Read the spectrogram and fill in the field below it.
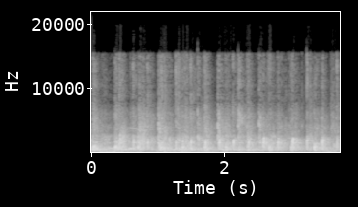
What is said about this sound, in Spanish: Un aplauso para el compañero.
